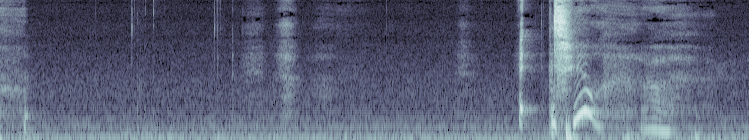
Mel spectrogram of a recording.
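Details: Allergy sneeze triggered by house dust while cleaning: a quiet room, then a sharp intake of breath and one loud, explosive sneeze.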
